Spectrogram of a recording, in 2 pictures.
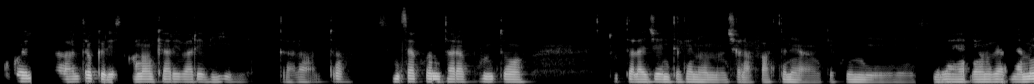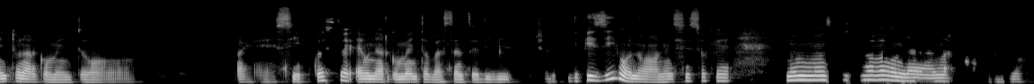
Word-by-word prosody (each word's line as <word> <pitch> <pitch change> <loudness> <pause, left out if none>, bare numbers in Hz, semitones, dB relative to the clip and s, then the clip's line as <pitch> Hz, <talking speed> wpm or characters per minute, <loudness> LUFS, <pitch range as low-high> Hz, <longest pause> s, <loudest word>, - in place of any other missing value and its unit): Quel 140 -1 -1 0.2
tra 130 -2 -5
l'altro, 125 +4 -1
che - - -1
riescono 120 +1 -2
anche 125 0 -3
a - - +1
arrivare 120 0 -3
vivi, 115 0 -10 0.3
tra 110 -1 -15
l'altro, 115 +1 -10 0.2
senza 130 0 -3
contare 125 -1 +1
appunto, 120 -1 -3 0.8
tutta 120 - -6
la 120 0 +1
gente 120 0 -2
che 120 +1 -3
no 115 -1 -1
non 110 -1 -6
ce 115 - -8
l'ha 110 -2 -6
fatta 110 +2 -8
neanche. 105 -2 -6
Quindi 105 -3 -6
sì, 115 - -12
è - - -4 0.2
è - - -1 0.3
veramente 120 +3 +1
un 140 - +7
argomento 115 +1 -2 1.1
eh, 120 - -4 0.2
eh, 110 - -18
sì, 120 0 -1
questo 180 +2 +1
è - - +3
un 130 0 +7
argomento 125 0 +3
abbastanza 115 0 0
divi 120 0 -2 0.2
cioè, - - -19
divisivo 200 - +3
o - - +6
no, 125 -4 +4
nel 125 +1 0
senso 160 +5 -5
che 160 -1 -2 0.5
non 200 +1 +7
non 205 0 +6
si 205 +1 -13
trova 210 +1 +3
un 190 -5 +6 0.3
un 150 - +3
accordo. 125 - -11
120 Hz, 155 wpm, -21 LUFS, 115-135 Hz, 1.1 s, un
